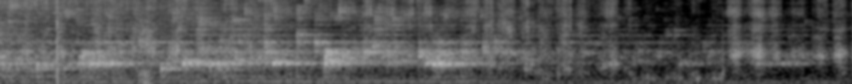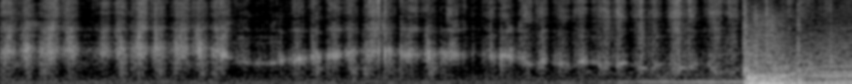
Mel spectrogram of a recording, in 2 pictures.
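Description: A person brushing their teeth with a toothbrush: quick, rapid scrubbing strokes, louder for the first few seconds and fainter after.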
